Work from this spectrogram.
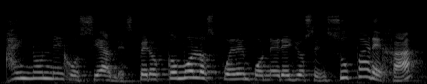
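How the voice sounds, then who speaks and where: A woman speaking as a parenting specialist in a casual conversation, animated, acting out scolding parents and children. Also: a little high, normal speed.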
